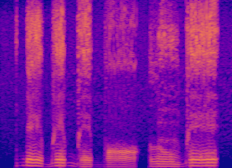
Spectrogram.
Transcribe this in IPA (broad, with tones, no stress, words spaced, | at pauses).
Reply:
ɗe˦˨be˦ be˨ bɔ˨ | lũ˨be˦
